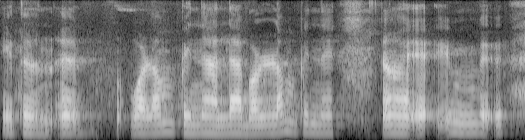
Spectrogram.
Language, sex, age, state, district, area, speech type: Malayalam, female, 45-60, Kerala, Kasaragod, rural, spontaneous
